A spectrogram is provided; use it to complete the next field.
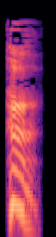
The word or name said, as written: huh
